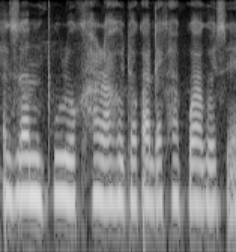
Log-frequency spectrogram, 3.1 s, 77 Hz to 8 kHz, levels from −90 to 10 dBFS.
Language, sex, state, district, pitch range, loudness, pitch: Assamese, female, Assam, Sonitpur, 195-215 Hz, -14 LUFS, 205 Hz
